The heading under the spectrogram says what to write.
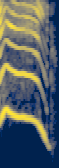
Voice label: "Fire", Swedish, Speech; 11khz; International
